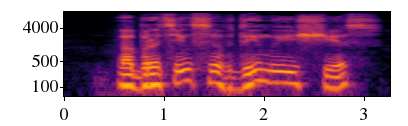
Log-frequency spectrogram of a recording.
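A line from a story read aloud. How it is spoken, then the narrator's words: Drawled. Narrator (Russian): протянул Пирсон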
